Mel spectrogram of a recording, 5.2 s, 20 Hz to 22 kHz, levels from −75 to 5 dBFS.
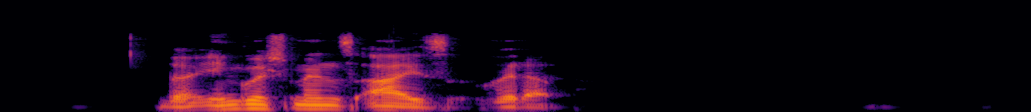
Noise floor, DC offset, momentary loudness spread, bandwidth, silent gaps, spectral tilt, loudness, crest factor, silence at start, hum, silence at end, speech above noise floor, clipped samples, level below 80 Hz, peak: -82 dBFS; under 0.1%; 10 LU; 7.8 kHz; none; -5 dB/octave; -21 LUFS; 24 dB; 0.8 s; none; 2.4 s; 62 dB; under 0.1%; -56 dBFS; 0 dBFS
